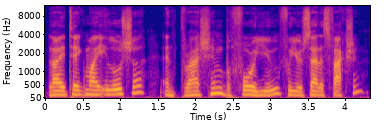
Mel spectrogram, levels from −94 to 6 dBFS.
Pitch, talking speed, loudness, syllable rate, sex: 160 Hz, 180 wpm, -17 LUFS, 4.9 syllables/s, male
